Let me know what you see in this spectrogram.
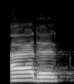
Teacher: এই দালটা কলকলার হরফ ধাক্কা দিয়ে পড়তে হবে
